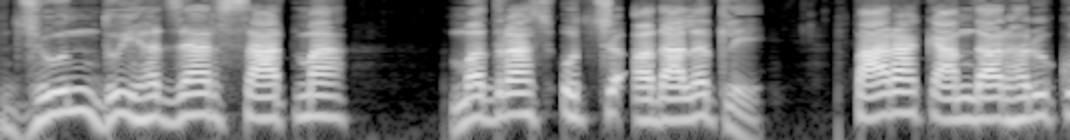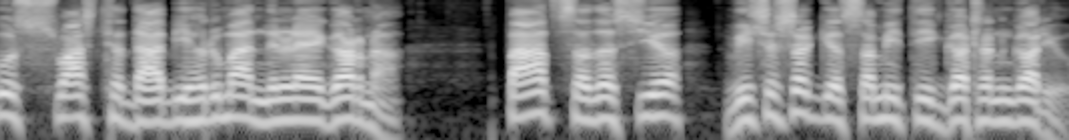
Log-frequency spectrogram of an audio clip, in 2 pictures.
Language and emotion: Nepali, neutral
